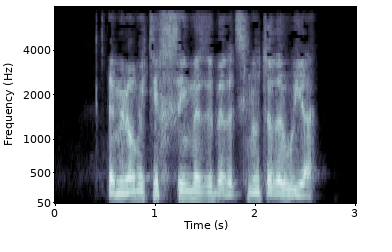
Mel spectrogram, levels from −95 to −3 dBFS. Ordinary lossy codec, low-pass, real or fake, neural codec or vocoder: MP3, 32 kbps; 7.2 kHz; fake; codec, 32 kHz, 1.9 kbps, SNAC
